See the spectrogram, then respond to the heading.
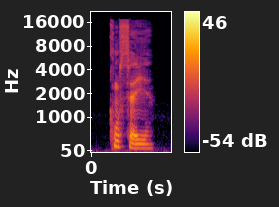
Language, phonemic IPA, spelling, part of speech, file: French, /kɔ̃.sɛj/, conseils, noun, LL-Q150 (fra)-conseils.wav
- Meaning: plural of conseil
